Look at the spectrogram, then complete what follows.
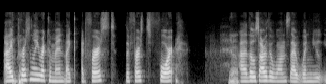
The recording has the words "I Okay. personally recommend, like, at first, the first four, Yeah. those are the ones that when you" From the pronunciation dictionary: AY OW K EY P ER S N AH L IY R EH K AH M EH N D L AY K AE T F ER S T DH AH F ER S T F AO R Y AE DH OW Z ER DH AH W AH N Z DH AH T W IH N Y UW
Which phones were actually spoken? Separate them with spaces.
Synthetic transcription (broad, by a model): AY P ER S N L IY R EH K AH M EH N D L AY K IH T F ER S T DH AH F ER S T F AO R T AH DH OW Z ER DH AH W AH N Z DH AH T W IH N Y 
